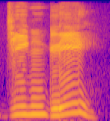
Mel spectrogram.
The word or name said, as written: Gingli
